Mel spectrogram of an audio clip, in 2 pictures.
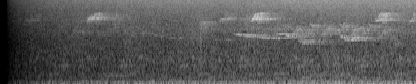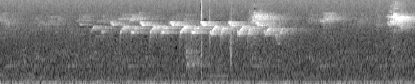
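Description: Forest ambience fading in, with several birds calling: short high chirps throughout, descending whistled notes about three seconds in, and a rapid run of stepped high notes from about six and a half seconds, the loudest part. Two sharp clicks sound near the end of that run.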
